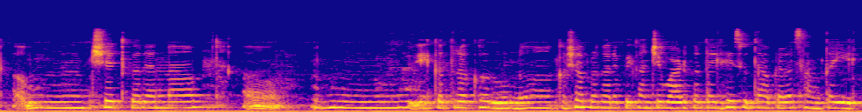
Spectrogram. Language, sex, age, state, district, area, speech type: Marathi, female, 30-45, Maharashtra, Yavatmal, rural, spontaneous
